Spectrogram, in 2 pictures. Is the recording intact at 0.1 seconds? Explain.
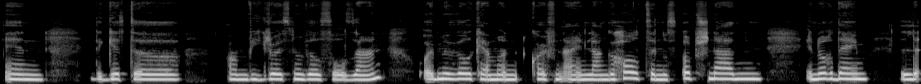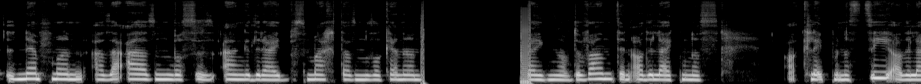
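Yes, at 0.1 seconds the audio is intact, with nothing there to point to a technical fault.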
